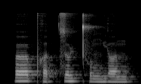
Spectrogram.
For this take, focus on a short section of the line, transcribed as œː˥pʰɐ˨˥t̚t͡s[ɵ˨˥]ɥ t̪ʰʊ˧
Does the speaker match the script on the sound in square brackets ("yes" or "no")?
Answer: no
